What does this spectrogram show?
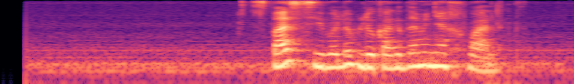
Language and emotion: Russian, positive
